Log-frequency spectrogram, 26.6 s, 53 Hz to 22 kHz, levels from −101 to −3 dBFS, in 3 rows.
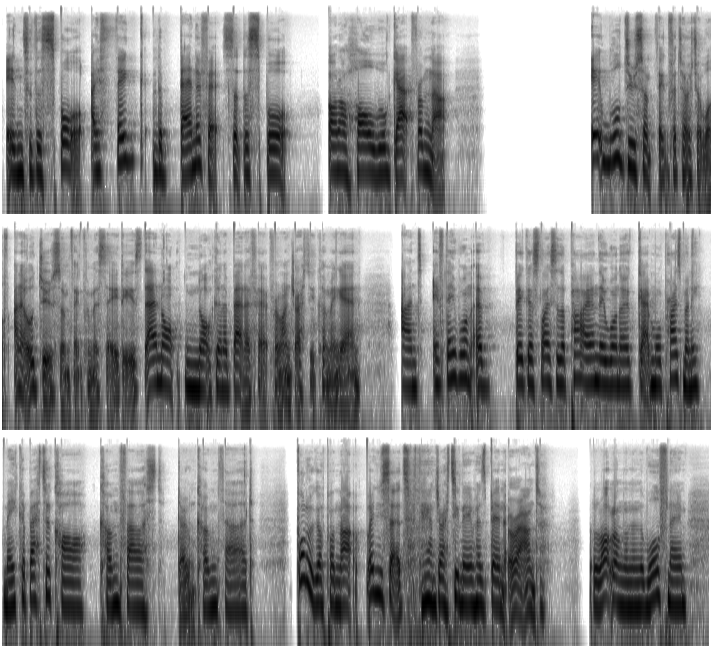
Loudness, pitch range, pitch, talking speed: -14 LUFS, 165-200 Hz, 180 Hz, 200 wpm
